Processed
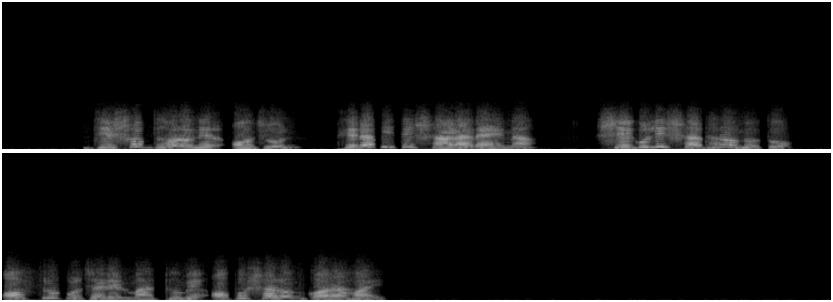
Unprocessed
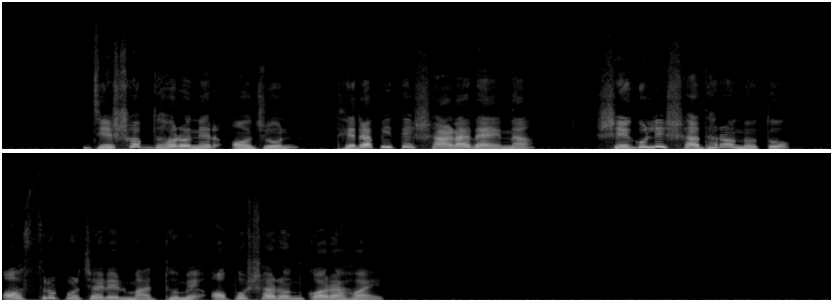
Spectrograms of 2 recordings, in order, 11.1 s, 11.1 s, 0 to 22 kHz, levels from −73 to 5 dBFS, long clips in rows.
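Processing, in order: CVSD 32 kbps; band shelf 1900 Hz +10.5 dB 2.8 oct; chorus 1.1 Hz, delay 19.5 ms, depth 4.4 ms; gain -2 dB

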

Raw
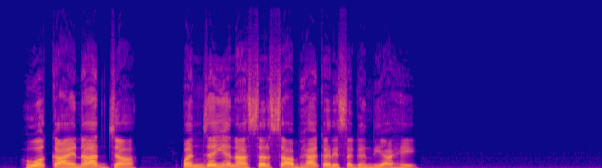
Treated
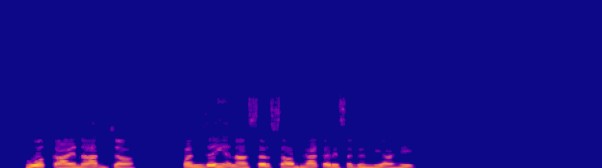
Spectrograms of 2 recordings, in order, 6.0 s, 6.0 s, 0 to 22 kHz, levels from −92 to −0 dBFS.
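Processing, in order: dynamic EQ 1100 Hz, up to -5 dB, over -35 dBFS, Q 2.3; sample leveller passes 2; spectral expander 2.5:1

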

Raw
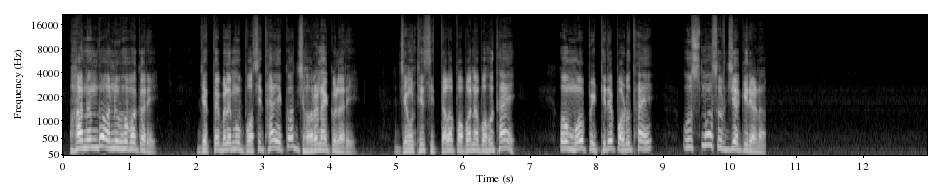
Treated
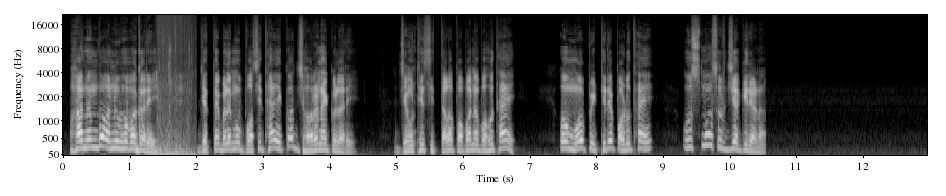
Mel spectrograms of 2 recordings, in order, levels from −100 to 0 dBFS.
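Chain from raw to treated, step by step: 1.01–2.11 sustainer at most 24 dB/s

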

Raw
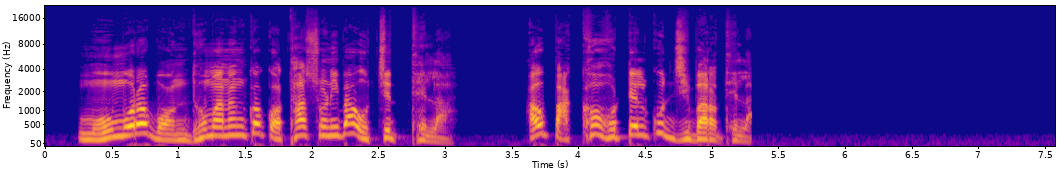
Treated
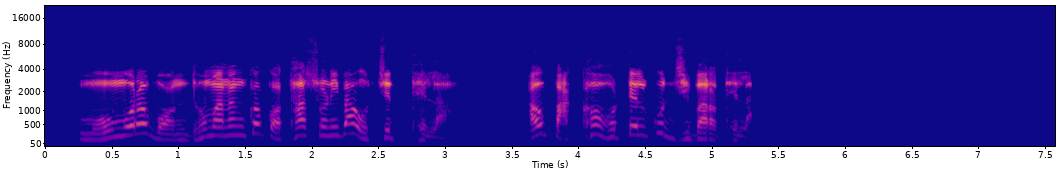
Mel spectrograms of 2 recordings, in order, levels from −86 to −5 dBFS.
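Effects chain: band-pass 2600 Hz, Q 15; gain +1 dB

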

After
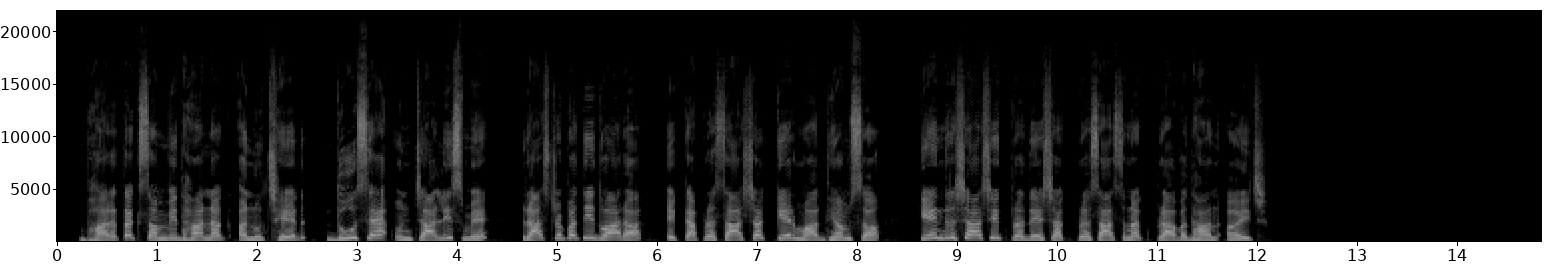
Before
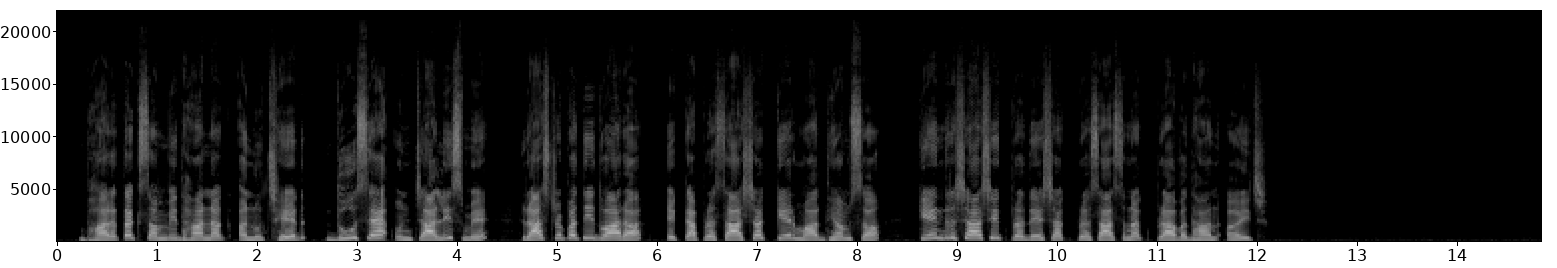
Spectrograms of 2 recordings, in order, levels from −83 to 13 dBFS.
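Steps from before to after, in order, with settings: expander -50 dBFS; compressor 10:1, threshold -26 dBFS, peak gain reduction 11 dB

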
